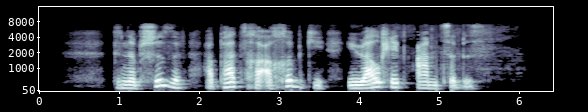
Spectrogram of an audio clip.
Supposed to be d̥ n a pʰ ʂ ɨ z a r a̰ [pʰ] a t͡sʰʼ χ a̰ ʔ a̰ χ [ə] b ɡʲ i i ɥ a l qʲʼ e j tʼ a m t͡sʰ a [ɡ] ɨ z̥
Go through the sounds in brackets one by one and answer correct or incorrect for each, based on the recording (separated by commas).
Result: correct, correct, incorrect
